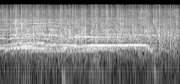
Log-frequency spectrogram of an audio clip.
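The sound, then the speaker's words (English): A live show audience cheers and applauds loudly to vote for a contestant as the night's winner, with dense steady clapping and high whoops and shouts that hold for several seconds before easing off slightly at the end. “So, if you believe that Dave won, please cheer now.”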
